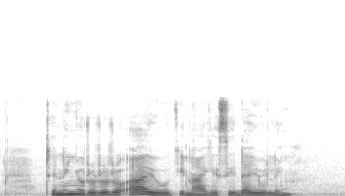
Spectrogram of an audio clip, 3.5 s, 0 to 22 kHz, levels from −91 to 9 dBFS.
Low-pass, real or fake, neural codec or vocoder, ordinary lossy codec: 10.8 kHz; real; none; none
